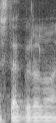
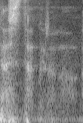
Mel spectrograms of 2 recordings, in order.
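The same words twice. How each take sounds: First: It is said casually, without feeling. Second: It is said earnestly, with deep feeling.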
